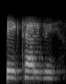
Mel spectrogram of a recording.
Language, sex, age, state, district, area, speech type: Punjabi, female, 30-45, Punjab, Tarn Taran, rural, conversation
